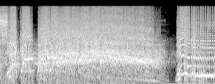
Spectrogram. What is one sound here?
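A crowd of men shouts and cheers loudly outdoors.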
